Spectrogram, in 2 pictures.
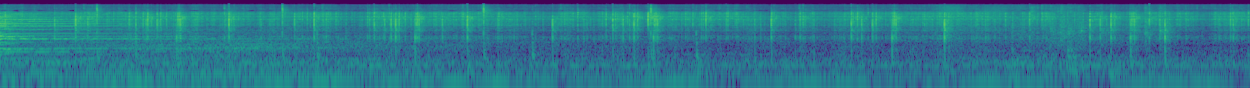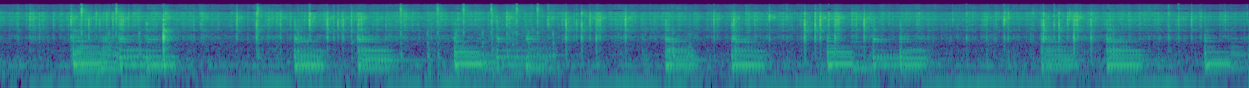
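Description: Vinyl record surface noise on a turntable: steady crackle and small pops in the quiet groove after a song ends. About halfway through, soft plucked notes come in, repeating every second or so.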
